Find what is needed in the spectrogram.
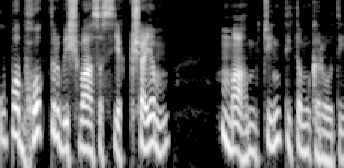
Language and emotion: Sanskrit, fearful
